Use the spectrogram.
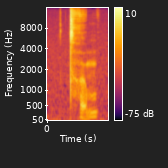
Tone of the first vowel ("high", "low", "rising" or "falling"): rising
